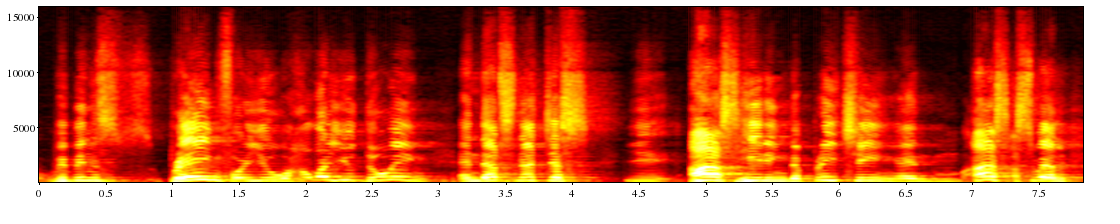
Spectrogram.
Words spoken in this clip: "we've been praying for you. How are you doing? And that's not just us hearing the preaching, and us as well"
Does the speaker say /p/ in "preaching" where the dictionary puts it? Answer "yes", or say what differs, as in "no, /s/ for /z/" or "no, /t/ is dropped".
yes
